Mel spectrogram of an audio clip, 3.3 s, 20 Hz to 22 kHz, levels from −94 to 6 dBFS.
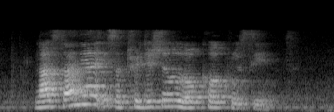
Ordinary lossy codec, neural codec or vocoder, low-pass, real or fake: none; none; 7.2 kHz; real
